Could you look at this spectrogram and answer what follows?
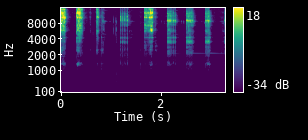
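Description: Drag of a Daiwa BG MQ spinning fishing reel clicking in short ratcheting bursts, dry and bright with a faint ring, repeated about eight times at uneven intervals, close-up and quiet with no voices.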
